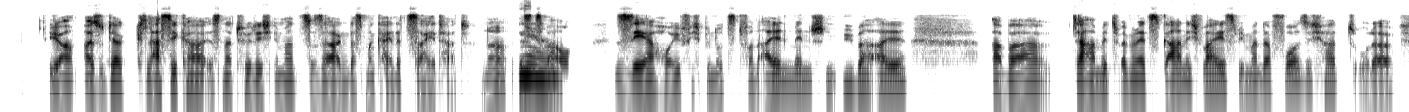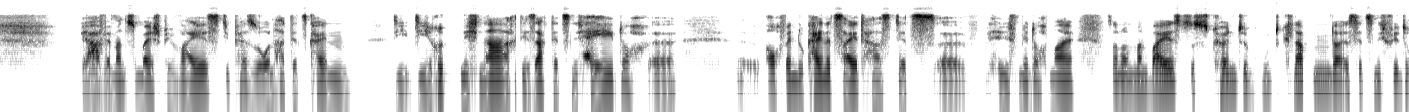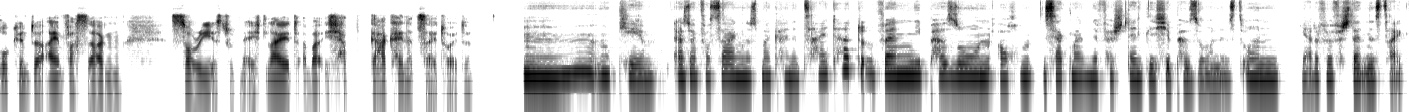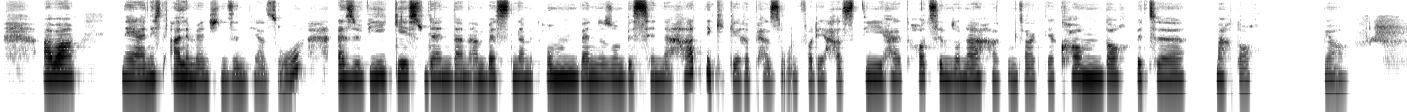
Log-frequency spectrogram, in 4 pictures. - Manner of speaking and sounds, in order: drawn out: "Mhm"
- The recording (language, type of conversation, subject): German, podcast, Wie sagst du Nein, ohne die Stimmung zu zerstören?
